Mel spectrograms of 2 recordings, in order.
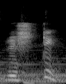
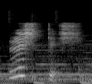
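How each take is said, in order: First: The ending is a hard 'ik' sound. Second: The ending is a soft, hissing 'ich' sound. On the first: "second is ich" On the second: "First is ich"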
